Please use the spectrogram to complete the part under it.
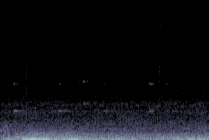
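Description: Thunder rumbling during a storm over the Belledonne massif, a low, distant, rolling roar that swells briefly and then settles into a steady faint grumble mixed with wind and light rain.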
